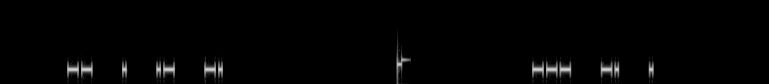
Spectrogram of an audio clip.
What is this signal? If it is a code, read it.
Morse code, heard as a keyed tone, about 36 wpm, spaced as for 20 wpm, 700 Hz. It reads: MEAN ONE
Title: 3x Character Spacing - Top 500 Words - 35wpm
